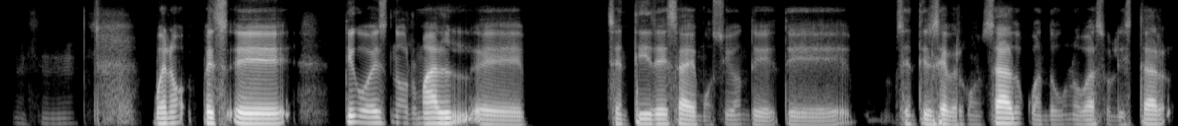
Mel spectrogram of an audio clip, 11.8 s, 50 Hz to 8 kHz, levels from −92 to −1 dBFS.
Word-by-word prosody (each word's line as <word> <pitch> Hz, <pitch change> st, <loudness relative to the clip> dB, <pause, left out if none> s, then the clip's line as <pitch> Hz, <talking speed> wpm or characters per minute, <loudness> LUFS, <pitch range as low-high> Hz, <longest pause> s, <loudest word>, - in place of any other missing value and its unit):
Ujú. 120 Hz, +1 st, -36 dB, 0.8 s
Bueno, 125 Hz, +2 st, 0 dB, 0.2 s
pues, 130 Hz, -2 st, +3 dB
eh, 115 Hz, -2 st, +6 dB, 0.6 s
digo, 145 Hz, -3 st, 0 dB
es 135 Hz, -1 st, -2 dB
normal, 125 Hz, -2 st, +2 dB, 0.2 s
eh, 100 Hz, -3 st, -2 dB, 0.8 s
sentir 115 Hz, 0 st, -3 dB
esa 110 Hz, -1 st, +2 dB
emoción 100 Hz, +2 st, -10 dB
de 95 Hz, -3 st, -9 dB
de 90 Hz, +1 st, -10 dB, 0.4 s
sentirse 105 Hz, 0 st, -4 dB
avergonzado 105 Hz, +5 st, +2 dB
cuando 105 Hz, -2 st, -15 dB
uno 105 Hz, 0 st, -17 dB
va 105 Hz, +1 st, -4 dB
a -, -, -7 dB
solicitar 105 Hz, +3 st, -4 dB
110 Hz, 100 wpm, -20 LUFS, 100-120 Hz, 0.8 s, eh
